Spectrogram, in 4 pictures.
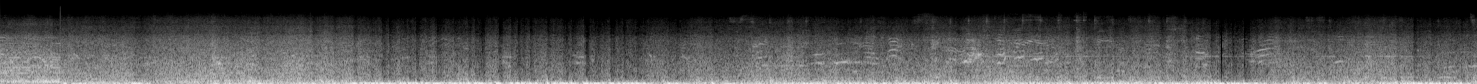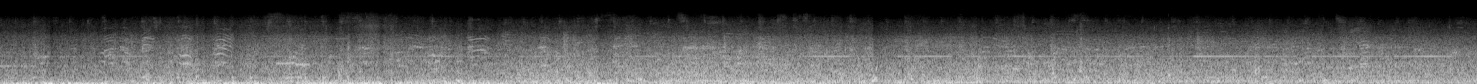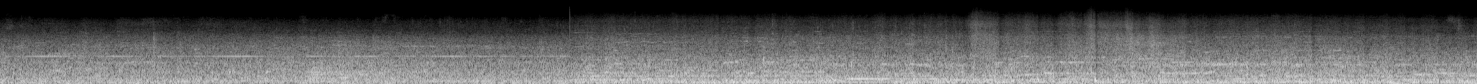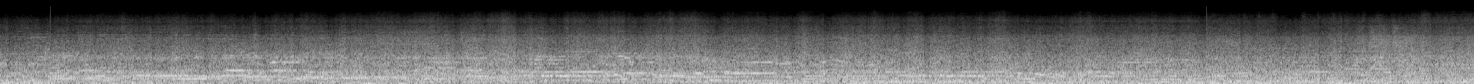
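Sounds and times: outboard engines running: 0.0 - 59.0
voices chattering: 0.0 - 59.0
water rushing: 0.0 - 59.0.

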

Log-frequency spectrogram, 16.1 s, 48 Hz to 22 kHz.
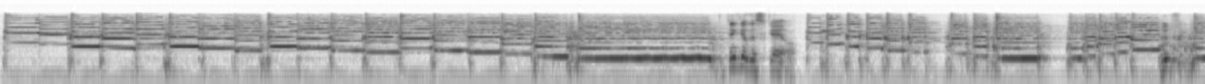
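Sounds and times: electric guitar solo: 0.0 - 9.7, 10.7 - 16.0.

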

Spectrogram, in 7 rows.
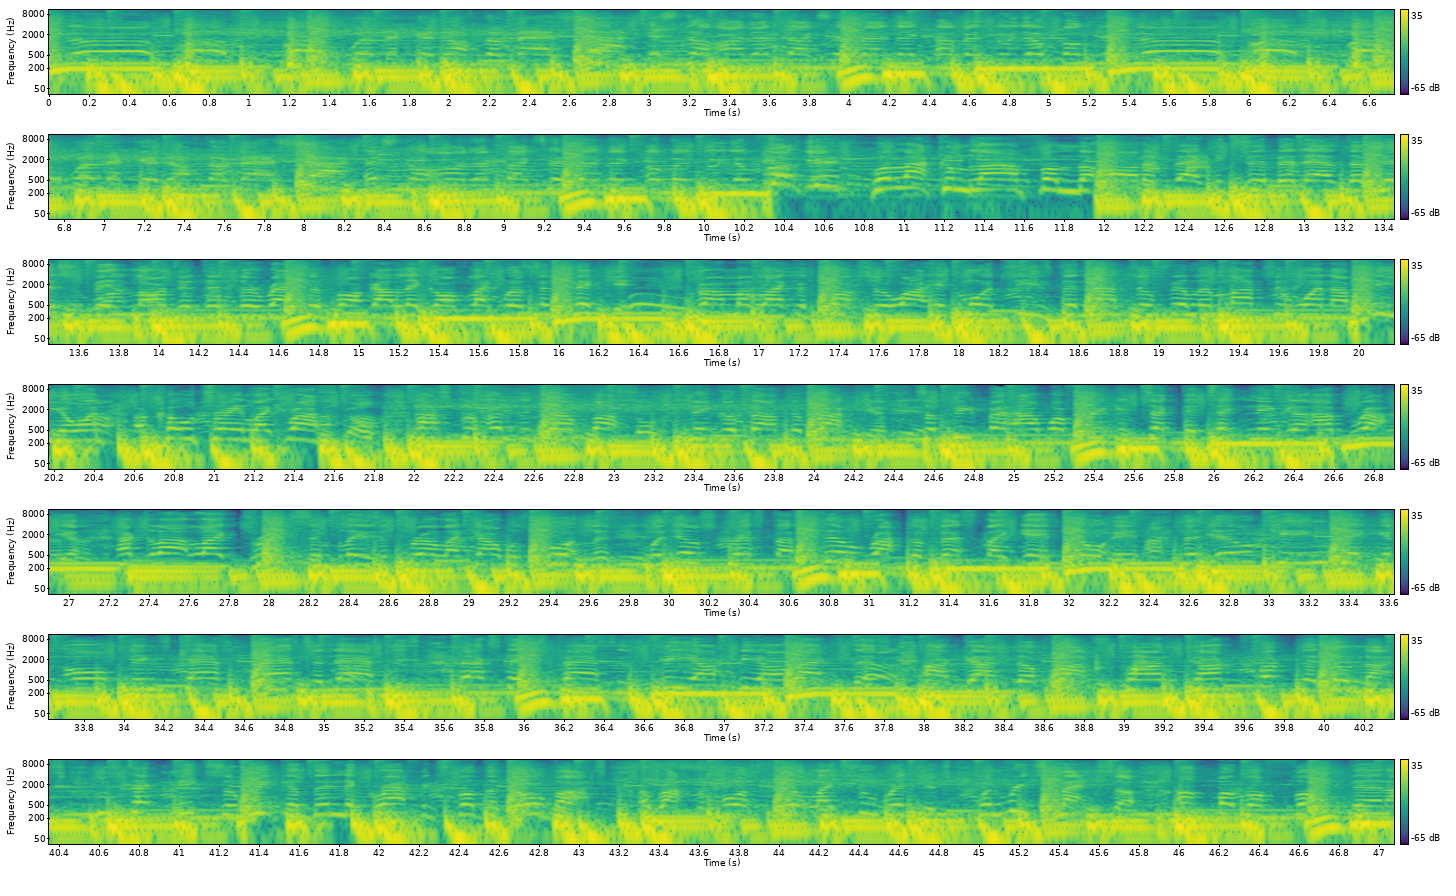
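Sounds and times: bass line: 0.0 - 10.4, 12.0 - 47.0
man rapping over hip hop beat: 0.0 - 47.0.

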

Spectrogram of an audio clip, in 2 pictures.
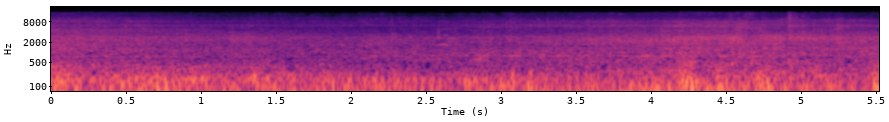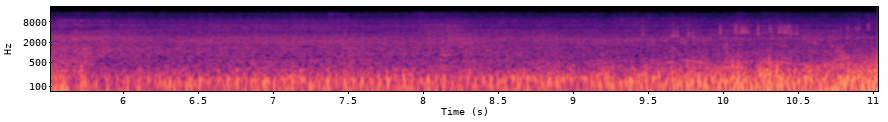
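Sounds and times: road vehicle rumble: 0.0 - 11.0
wind buffeting microphone: 0.0 - 11.0.

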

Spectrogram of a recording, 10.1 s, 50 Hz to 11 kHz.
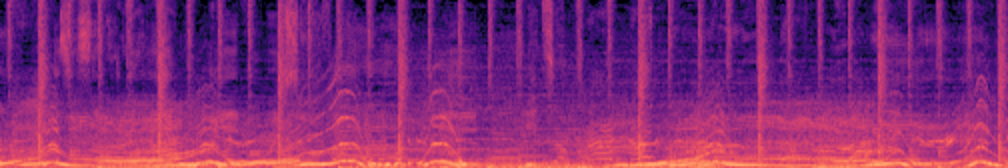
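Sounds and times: drone motors whining: 0.0 - 10.0
music with steady beat: 0.0 - 10.0.

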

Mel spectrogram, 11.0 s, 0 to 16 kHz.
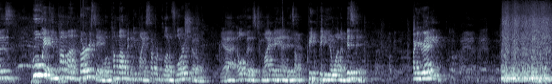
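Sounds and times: snare drum roll: 10.0 - 11.0.

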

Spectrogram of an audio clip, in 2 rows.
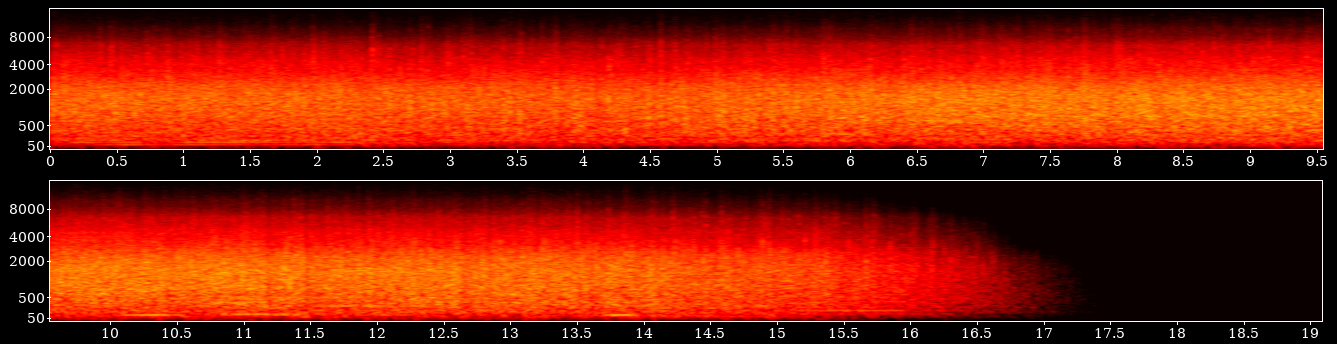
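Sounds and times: audience applauding: 0.0 - 17.0.

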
